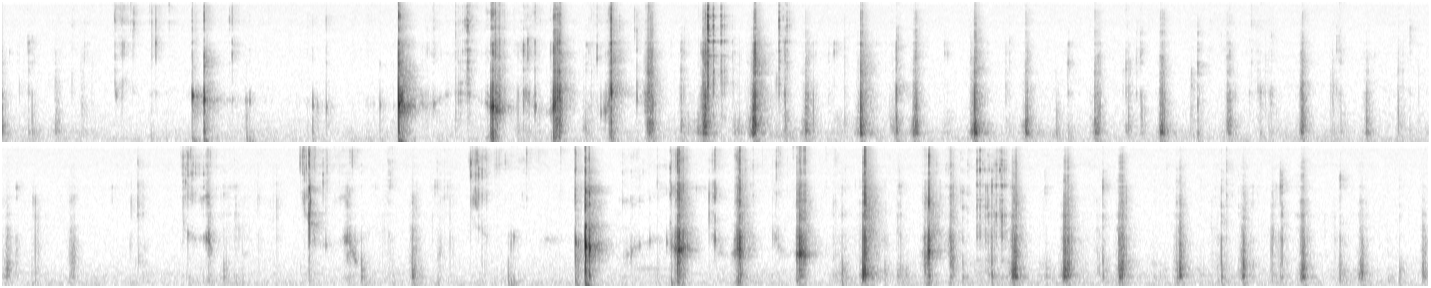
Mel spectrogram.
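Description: Close-up chewing and crunching of a white, brittle Turkish sweet (Şedevr), with irregular crackly bites; the sharpest crunches come about four seconds in and again around twenty seconds in.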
